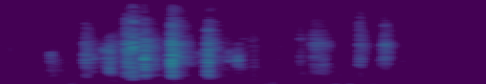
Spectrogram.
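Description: Quick bursts of computer keyboard typing as jQuery code is entered, a cluster of close keystrokes in an uneven rhythm with brief pauses, fairly soft and with no talk.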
